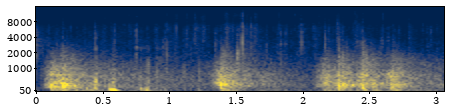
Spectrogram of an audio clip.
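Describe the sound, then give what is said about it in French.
Three heavy booms of artillery fire roll out about a second apart, each a loud, broad blast with a rumbling low tail and some crackle between the explosions, as a Russian shell strikes, a house burns crackling, and a missed Ukrainian position just behind returns fire. “L'obus russe vient de frapper, la maison brûle en crépitant, la position ukrainienne ratée est juste derrière, elle riposte”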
